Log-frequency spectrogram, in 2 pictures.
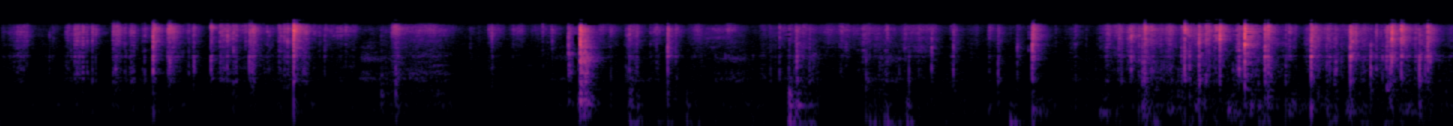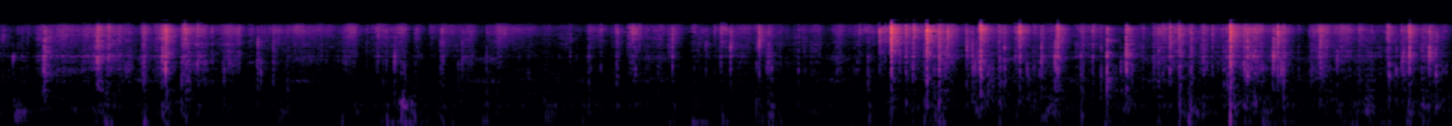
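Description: Scissors cutting a sheet of paper, then the paper crinkling and rustling as hands fold and crease it. The handling comes in three busier spells with sharp little ticks among them.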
